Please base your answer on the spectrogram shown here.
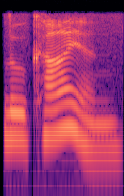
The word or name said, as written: Lucayan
